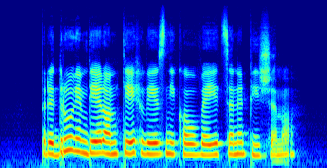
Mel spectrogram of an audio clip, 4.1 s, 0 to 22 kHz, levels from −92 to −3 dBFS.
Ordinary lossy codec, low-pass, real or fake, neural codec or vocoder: none; 19.8 kHz; fake; autoencoder, 48 kHz, 32 numbers a frame, DAC-VAE, trained on Japanese speech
